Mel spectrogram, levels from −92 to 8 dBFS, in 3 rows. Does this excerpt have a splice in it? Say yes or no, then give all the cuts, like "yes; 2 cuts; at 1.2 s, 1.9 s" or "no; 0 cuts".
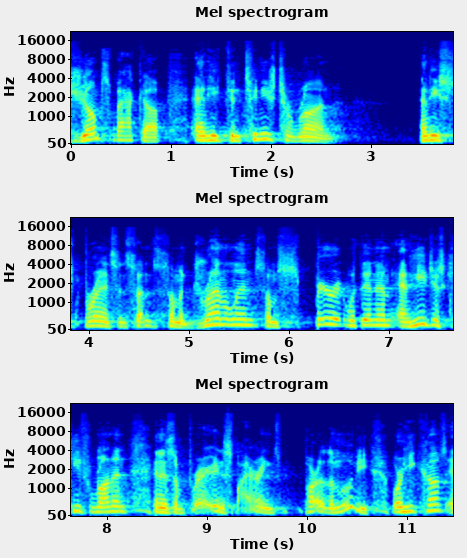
no; 0 cuts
